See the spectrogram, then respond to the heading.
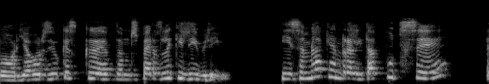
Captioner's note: speaking in Catalan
